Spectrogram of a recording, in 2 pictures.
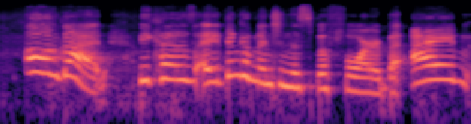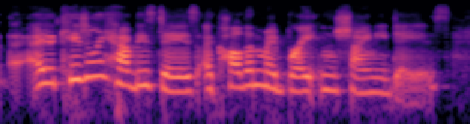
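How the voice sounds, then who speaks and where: A high-pitched woman's voice sweeps through very wide pitch swings over noticeable background noise. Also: moderate pace. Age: 30s. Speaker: podcast co-host. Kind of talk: casual chat.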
